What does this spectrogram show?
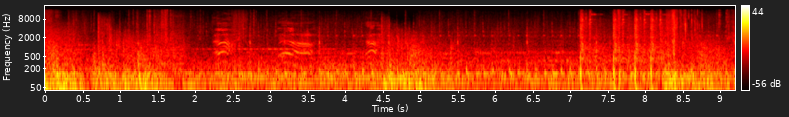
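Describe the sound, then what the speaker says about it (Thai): Grenade launcher firing incendiary rounds and explosions in the video game Far Cry 6, a dense stretch of booms and bursts of gunfire throughout, with strong impacts toward the end and a voice briefly heard. "เหมือนปืนเนี้ยมันไม่แรงครับแต่ว่ามันเป็นลูกระเบิดแบบระเบิดไฟอ่ะ"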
